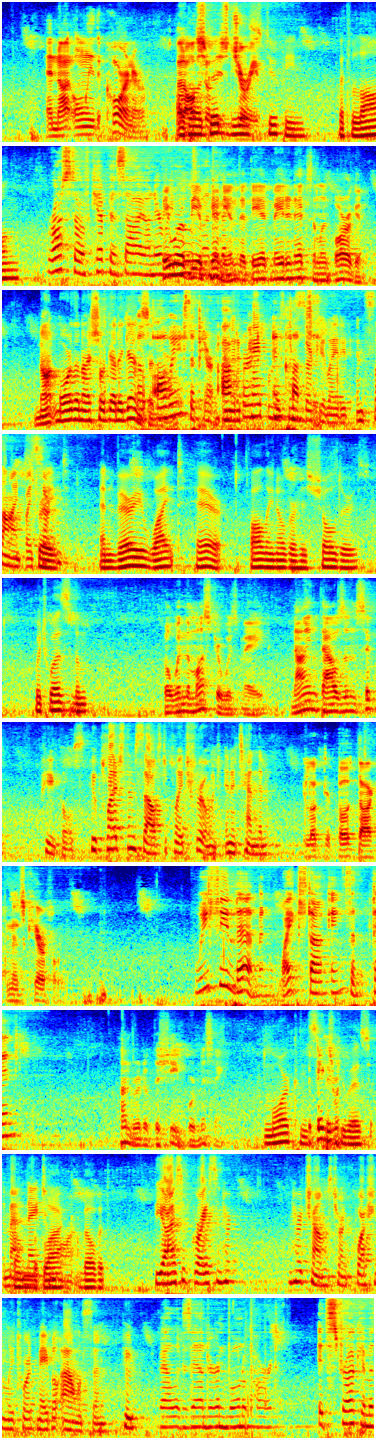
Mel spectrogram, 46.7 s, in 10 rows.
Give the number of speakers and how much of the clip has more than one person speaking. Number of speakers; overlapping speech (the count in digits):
7, about 15%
